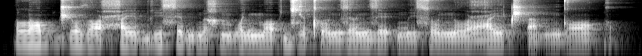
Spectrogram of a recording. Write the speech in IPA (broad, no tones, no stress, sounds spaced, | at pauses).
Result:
l ɔ b d͡ʒ o ð ɔ ħ e b i s e b m i χ m b ɔ lʲ m ɔ ʔ d͡ʑ ə tʼ o n z ə n z e ʔ m i s o n o ʕ e t͡ʃʼ a b n d ɔ k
